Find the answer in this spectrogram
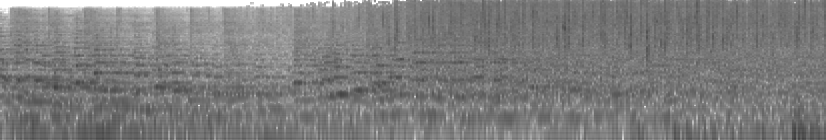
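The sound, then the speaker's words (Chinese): Rain falls on a wedding procession in a steady, dense hiss with scattered patter of drops, growing heavier and crisper as it goes on, while a faint tonal sound fades out in the first few seconds. “迎亲的队伍走着走着，老天爷竟然不赏脸，下起了雨。眼看着雨势越来越大，只好把花轿暂停在路边的春秋亭。”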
